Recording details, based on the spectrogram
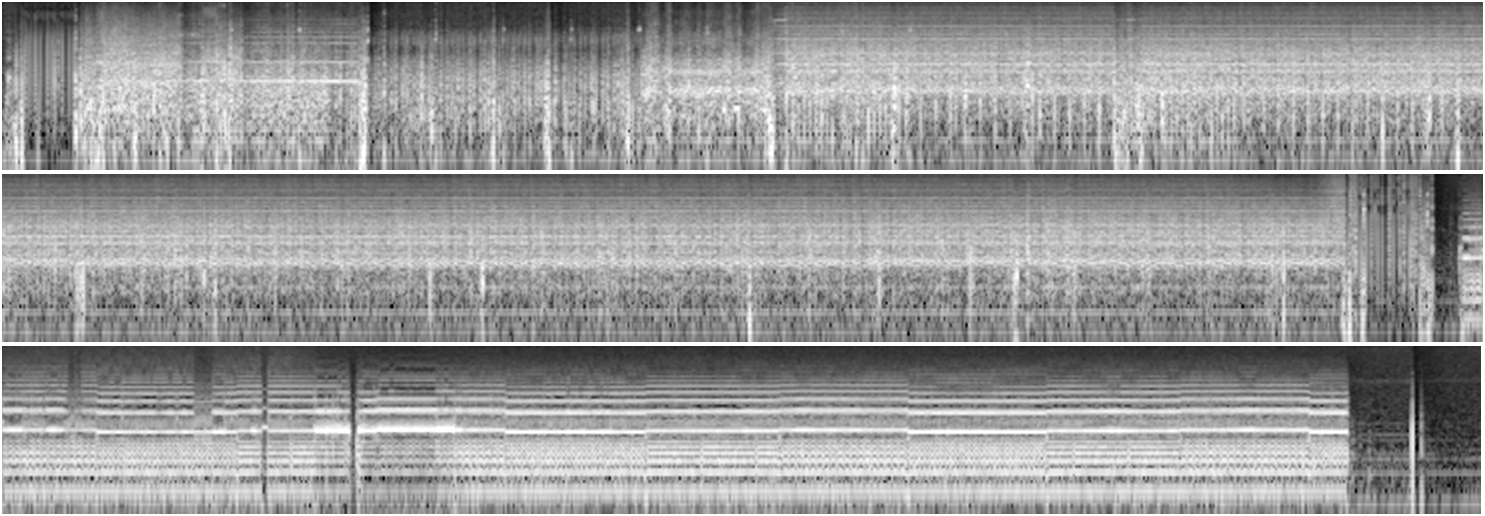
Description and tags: macbook sleeping mode
recorded with induction coil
